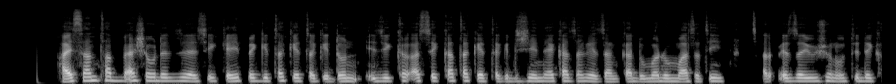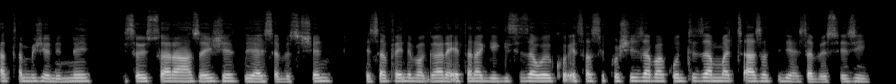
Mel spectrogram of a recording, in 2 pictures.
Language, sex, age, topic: Gamo, male, 18-24, government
